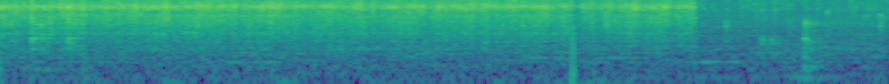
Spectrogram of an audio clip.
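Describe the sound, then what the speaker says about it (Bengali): Onion paste poured into hot oil with bay leaf and dried chillies for a chicken kosha curry, hissing in a loud steady sizzle that drops away sharply near the end, leaving faint crackles. "এর মধ্যে এবার আমি পেঁয়াজ বাটাটা ঢেলে দেব।"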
